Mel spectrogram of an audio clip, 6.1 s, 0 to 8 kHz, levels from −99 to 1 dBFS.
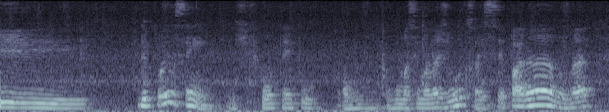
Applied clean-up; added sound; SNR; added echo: none; Rain; 17 dB; reverberation time 0.2 s.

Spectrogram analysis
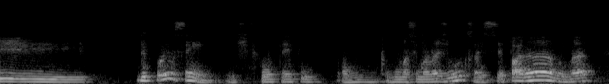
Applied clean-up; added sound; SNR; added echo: neural separator model SepFormer DNS4.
